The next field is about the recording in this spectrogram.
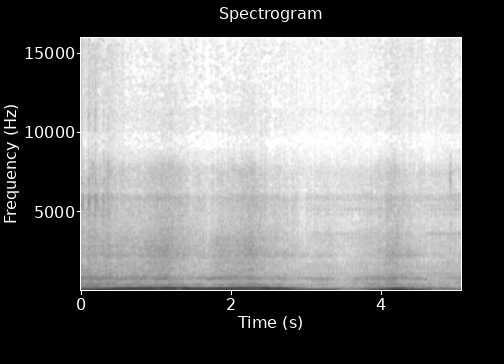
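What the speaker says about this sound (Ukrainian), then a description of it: "ну пробуємо газувати" A 2.0-litre Opel Zafira with a check-engine light and loss of power, its engine revved repeatedly in a garage setting: three rising and falling rumbling swells close by, with no talking.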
